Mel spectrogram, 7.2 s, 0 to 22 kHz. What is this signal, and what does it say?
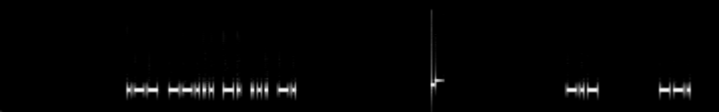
Morse code, heard as a keyed tone, about 36 wpm, spaced as for 25 wpm, 700 Hz. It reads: W7NSN KG
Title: USA Call Signs - 6x Character Spacing - 35wpm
